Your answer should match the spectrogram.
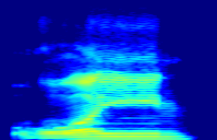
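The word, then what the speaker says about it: غين: Ghain, ghain, ghain. This is from the top of the throat, has the same makhraj as kha, and again, this is a heavy letter.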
